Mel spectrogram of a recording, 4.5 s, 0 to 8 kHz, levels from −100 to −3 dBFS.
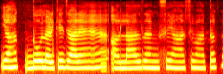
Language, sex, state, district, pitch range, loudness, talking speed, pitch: Hindi, female, Bihar, Vaishali, 255-280 Hz, -13 LUFS, 200 wpm, 265 Hz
